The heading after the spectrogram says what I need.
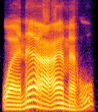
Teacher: Wa na'amahu pastikan bersambung antara ain sukun dengan ain harokat.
